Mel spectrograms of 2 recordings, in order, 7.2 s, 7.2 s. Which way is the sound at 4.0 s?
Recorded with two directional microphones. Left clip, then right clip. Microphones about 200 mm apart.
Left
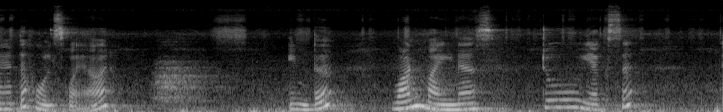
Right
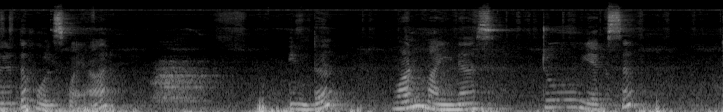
50° left (ahead or behind).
